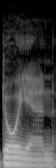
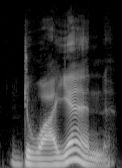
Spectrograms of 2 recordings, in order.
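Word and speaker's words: doyenne: the words Dean and doyen or dwayian next word okay similar word doien you emphasize the second syllable here doyen or Dwayne noun from Circa 1897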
